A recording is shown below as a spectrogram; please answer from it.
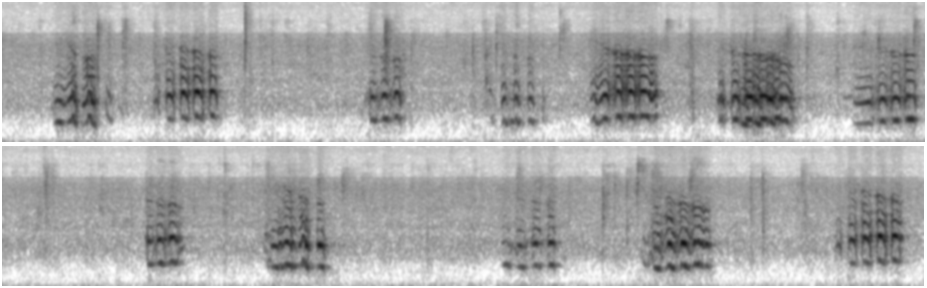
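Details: Mountain frogs croaking during January rain, possibly while spawning; a steady series of about a dozen short pulsed croak bursts, spaced roughly a second apart, from several frogs in quiet surroundings.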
